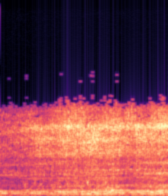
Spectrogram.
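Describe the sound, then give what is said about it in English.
A small motorboat engine runs steadily, a loud buzzing drone with a rough, even rattle that holds constant throughout, with no voices. “I'll give her the gun a little and then pull up the motor so we don't foul the propeller”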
